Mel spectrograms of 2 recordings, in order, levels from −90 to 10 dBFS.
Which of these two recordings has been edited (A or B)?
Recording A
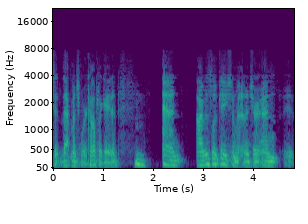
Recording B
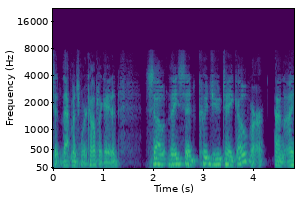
A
